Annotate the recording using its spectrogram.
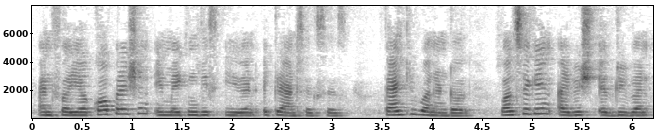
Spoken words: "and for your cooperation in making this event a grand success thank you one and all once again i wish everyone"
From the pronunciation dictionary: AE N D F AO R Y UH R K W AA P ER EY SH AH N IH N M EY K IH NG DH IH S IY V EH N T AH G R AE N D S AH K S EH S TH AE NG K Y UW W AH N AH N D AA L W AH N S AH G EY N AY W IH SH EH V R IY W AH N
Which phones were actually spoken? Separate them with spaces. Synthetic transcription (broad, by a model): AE N D F AO R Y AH R K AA P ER EY SH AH N IH N M EY K IH NG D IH S IY V EH N T AH G R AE N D S AH K S EH S T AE NG K Y UW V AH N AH N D AA L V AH N S AH G EY N AY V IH SH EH V R IY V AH N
